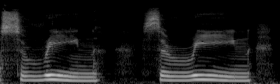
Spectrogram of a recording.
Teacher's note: the letter after the R and the sound after the R is a vowel sound so we sound the R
